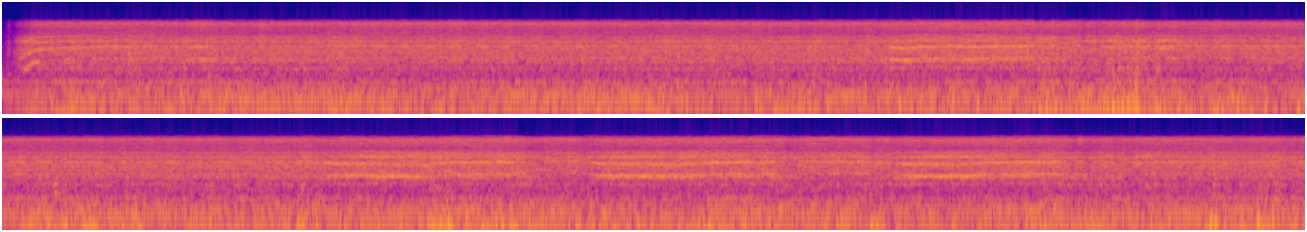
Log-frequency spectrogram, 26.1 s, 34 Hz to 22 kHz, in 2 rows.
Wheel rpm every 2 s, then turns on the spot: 90, 230, 230, 230, 230, 230, 230, 230, 220, 230, 230, 220, 230.
none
